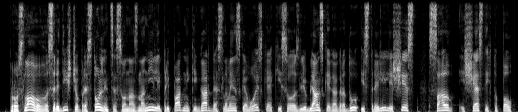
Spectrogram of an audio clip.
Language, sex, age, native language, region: Slovenian, male, 30-49, Slovenian, Drava region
